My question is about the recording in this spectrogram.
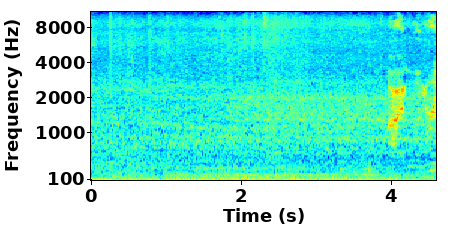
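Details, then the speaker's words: Cold start on a Vanagon with stock 2.1L boxer engine: deep, uneven low rumble at idle that lurches and shudders, whole van shaking; knocks and bangs first few minutes, runs okay once warm; cause unknown. "rough doesn't want to go it's shuttering not quite sure what the problem is"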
